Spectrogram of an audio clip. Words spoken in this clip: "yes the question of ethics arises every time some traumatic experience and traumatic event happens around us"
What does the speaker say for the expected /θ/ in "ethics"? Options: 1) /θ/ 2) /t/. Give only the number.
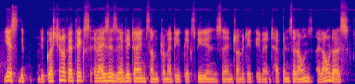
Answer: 2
